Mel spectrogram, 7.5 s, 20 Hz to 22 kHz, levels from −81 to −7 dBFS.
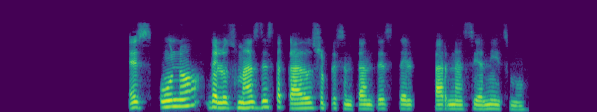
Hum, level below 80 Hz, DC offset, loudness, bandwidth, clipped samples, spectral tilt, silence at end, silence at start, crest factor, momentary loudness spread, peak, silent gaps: none; -70 dBFS; under 0.1%; -19 LUFS; 9.8 kHz; under 0.1%; -5.5 dB/octave; 0.9 s; 1.6 s; 20 dB; 10 LU; 0 dBFS; 5.27-5.42 s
